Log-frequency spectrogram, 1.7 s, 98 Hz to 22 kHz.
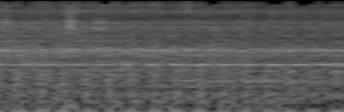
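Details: Toyota Land Cruiser 80 Series with new engine, cooling system being bled after overheating: idle chuffs unevenly with skipped lumpy beats and shaky rhythm; misfiring and running rough.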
